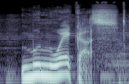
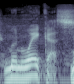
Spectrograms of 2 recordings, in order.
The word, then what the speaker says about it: Muñecas: La Isla de las Muñecas. – I got a D in Spanish. – Muñecas. – Muñecas.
